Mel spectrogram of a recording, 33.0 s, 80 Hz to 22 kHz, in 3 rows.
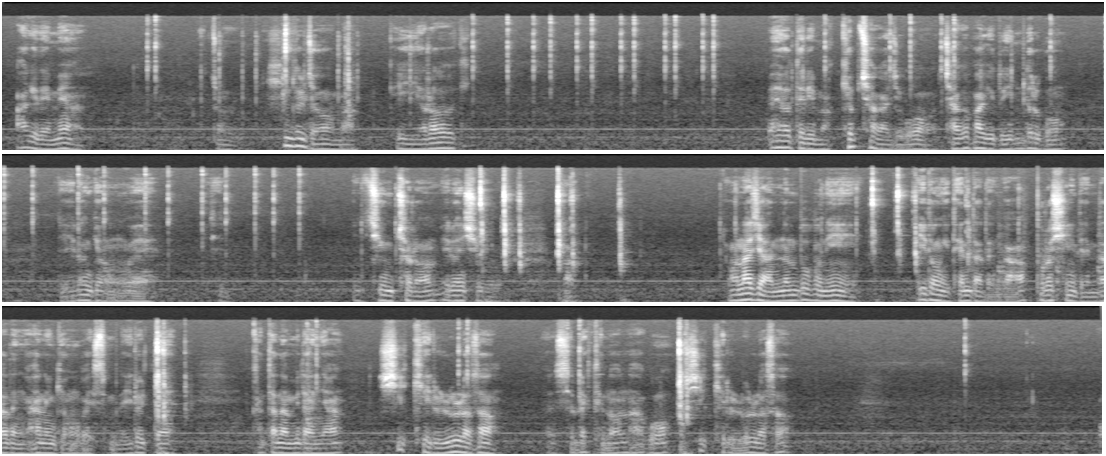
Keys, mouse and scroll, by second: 2.0-4.7 middle drag, 4.7-7.6 drag, 7.6 scroll down 1, 7.9 middle click, 8.3-9.8 drag, 9.8 middle click, 10.5-13.5 drag, 14.6-16.1 middle drag, 16.1 ctrl+z, 16.6 ctrl+z, 18.2 middle click, 18.6-19.2 scroll up 3, 19.2 middle click, 20.0 ctrl+z, 20.9-23.6 middle drag, 23.6 c.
